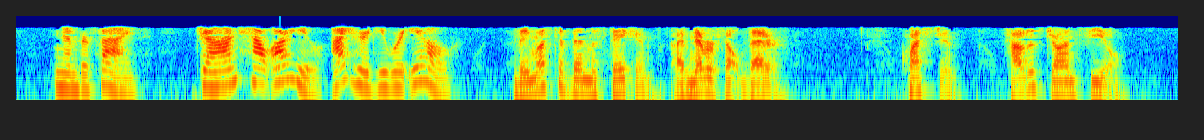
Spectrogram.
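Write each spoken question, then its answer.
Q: How does John feel?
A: Very well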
